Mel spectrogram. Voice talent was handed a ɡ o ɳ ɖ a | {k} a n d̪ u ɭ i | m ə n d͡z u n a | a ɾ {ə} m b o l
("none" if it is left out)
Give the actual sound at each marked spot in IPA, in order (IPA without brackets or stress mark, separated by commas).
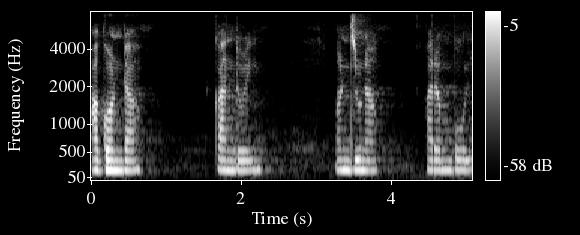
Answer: k, ə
